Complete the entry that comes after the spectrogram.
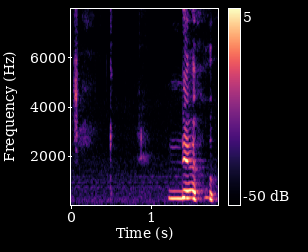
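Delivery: breathy, whispered plea to a dying Jake; anguished whisper. Retold or imitated. Fan pleading with the stabbed hero, whispered despair. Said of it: "It's like".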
